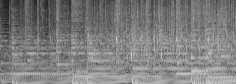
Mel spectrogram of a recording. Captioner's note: applause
